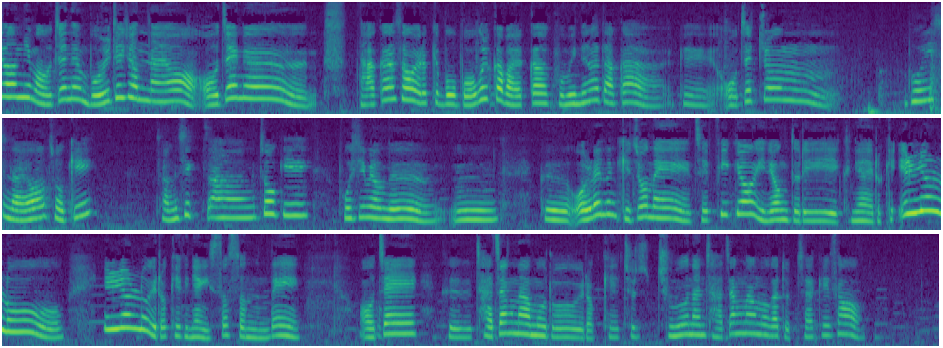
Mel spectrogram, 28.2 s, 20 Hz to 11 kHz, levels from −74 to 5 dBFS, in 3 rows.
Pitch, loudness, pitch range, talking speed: 260 Hz, -17 LUFS, 230-320 Hz, 240 characters per minute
